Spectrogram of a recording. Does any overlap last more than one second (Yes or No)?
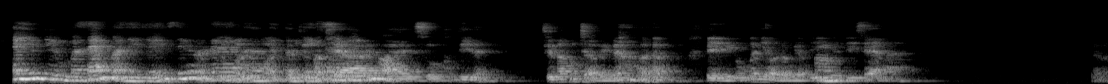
Yes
